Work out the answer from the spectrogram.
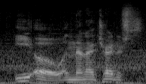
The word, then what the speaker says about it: Io: That was like Io, and people were like, it's E-O, and I was like, oh, okay, E-O, and then I tried her last name, and I was like, Shira.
